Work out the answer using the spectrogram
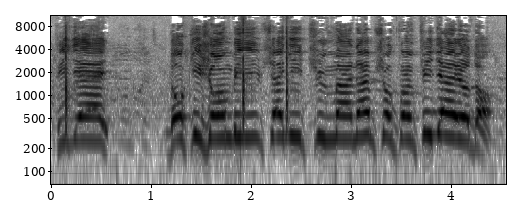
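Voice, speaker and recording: A man coaching youth football from the sideline, shouting short urgent instructions and player names outdoors. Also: very high voice. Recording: crowd noise from an outdoor match.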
